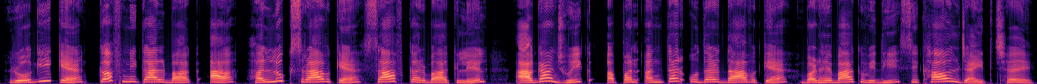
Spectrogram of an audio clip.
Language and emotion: Maithili, neutral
